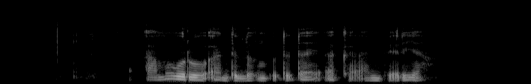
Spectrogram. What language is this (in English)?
Wuzlam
